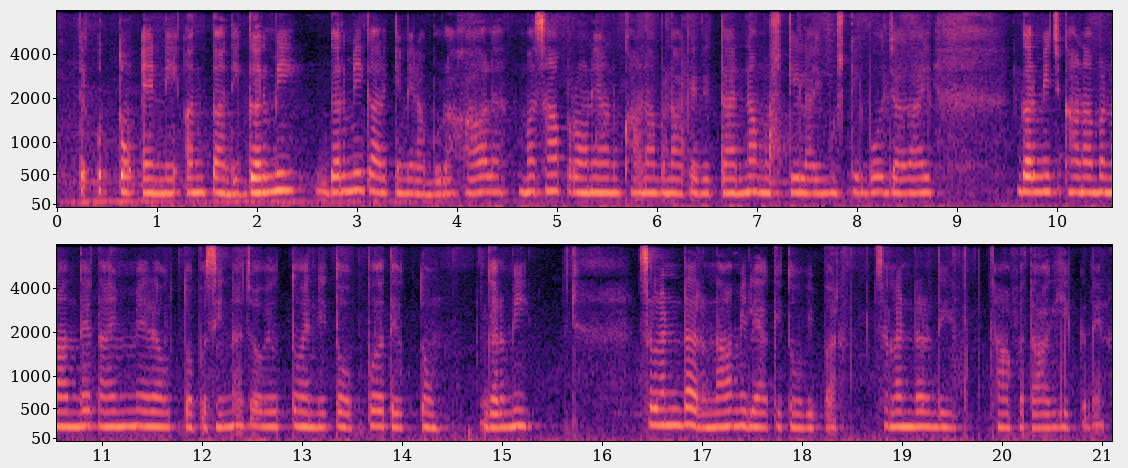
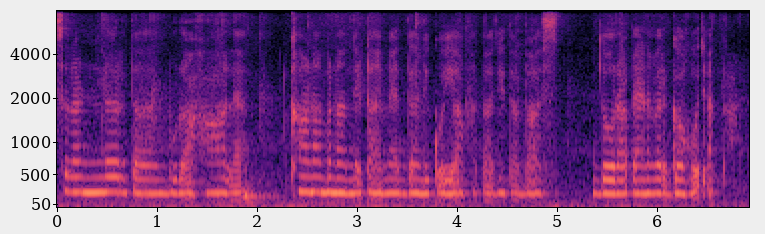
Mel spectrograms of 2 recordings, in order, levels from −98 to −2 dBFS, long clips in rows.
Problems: constant background noise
